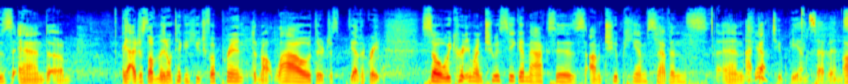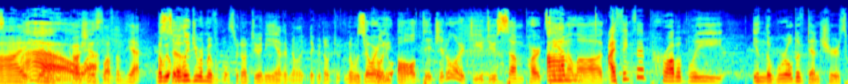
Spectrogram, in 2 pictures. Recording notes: We were set up in the Ivoclar Ballroom all weekend. From the Ivoclar Ballroom at Lab Day Chicago. We were set up in the Ivoclar Ballroom all weekend and recorded a ton of great people.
